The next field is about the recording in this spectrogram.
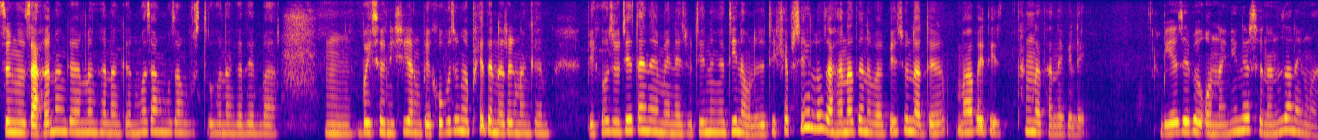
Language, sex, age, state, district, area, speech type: Bodo, female, 30-45, Assam, Udalguri, urban, spontaneous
